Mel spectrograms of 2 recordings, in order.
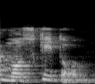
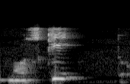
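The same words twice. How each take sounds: First: Said in the usual way. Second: "mosquito" very slow and low, leaning on "qui"; acento en QUI. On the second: Shown as a demonstration. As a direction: stretch "mosquito" to show the stressed "qui". ("mosquito" muy lento y grave, marcando la sílaba "qui") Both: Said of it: "¿dónde lleva la mayor fuerza de voz?".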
